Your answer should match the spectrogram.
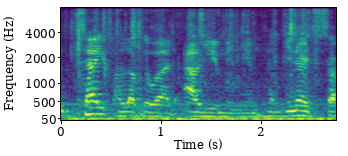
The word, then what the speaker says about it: aluminium: I love the word aluminium. You notice I pronounce it aluminium, not aluminium. Aluminium, or aluminum for our American viewers.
